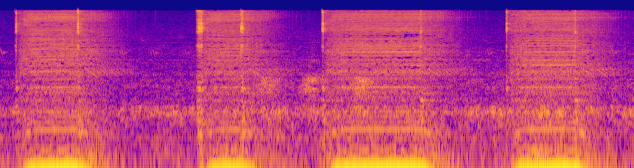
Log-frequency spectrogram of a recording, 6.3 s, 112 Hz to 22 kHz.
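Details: 775 12V DC motor switched by an IR sensor relay module: four short bursts of even low hum, each starting and stopping cleanly as relay switches; motor runs smoothly.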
